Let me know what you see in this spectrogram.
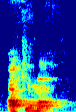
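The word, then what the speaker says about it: אחלמה: Aklama.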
